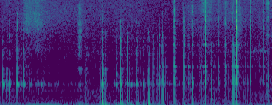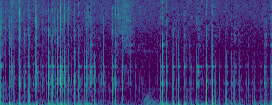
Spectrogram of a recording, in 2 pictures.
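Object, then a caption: Cedar wood serving board. Fingertips and short nails of both hands tap fast on a solid cedar serving board held upright. The rapid, dense taps sound dull, low and woody, each dying away almost instantly. The flurries come in bursts that swell and ease over the clip.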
